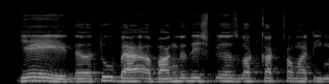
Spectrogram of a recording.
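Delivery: normal talking voice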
